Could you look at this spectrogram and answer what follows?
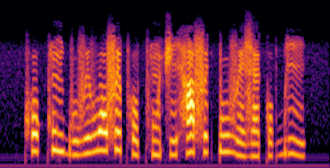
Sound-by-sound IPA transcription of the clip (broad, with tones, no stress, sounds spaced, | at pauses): kʰ o˦ kʰ ũ˦ ɡ͡b uː˨ β ɪ˦ β ɔ˦ f e˦ pʰ o˨ pʰ ũ˨ t͡ʃ i˨ h a˦ f e˦ k͡p uː˦ β e˨ z ɛ˨ k o˨˦ ɡ͡b iː˦˨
